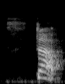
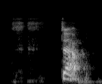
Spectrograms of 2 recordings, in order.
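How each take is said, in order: First: Said in the usual way. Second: "stop" broken into a held S, then TOP; sounds split apart. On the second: Shown as a demonstration. Teacher dividing a word for students, "stop" said as s-top. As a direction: draw out the S of "stop" before landing on TOP. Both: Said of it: "en la sílaba top, que es la segunda".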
